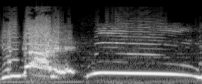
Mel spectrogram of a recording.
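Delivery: put-on gleeful shout. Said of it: "And he's like".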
